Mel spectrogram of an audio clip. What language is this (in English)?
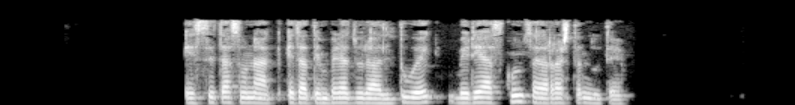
Basque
